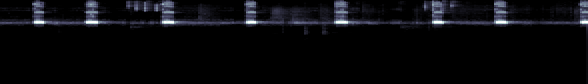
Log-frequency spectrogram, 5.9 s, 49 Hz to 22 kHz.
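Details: Cricket chorus on a summer night, adult males stridulating by rubbing their forewings to court females: bright, high, short chirps about every 0.6 to 0.9 seconds, about eight in all, over a faint steady trill.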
